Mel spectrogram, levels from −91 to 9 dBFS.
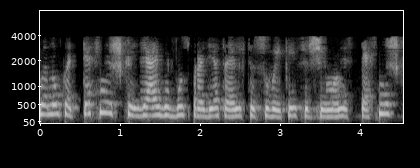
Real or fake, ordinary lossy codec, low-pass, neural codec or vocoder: real; AAC, 16 kbps; 7.2 kHz; none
